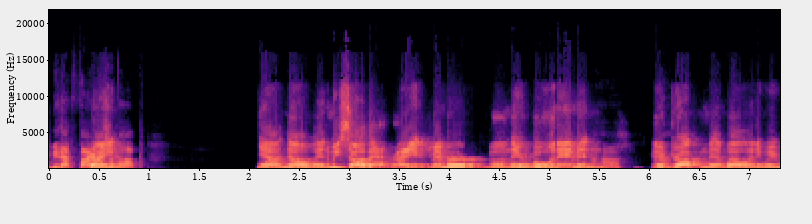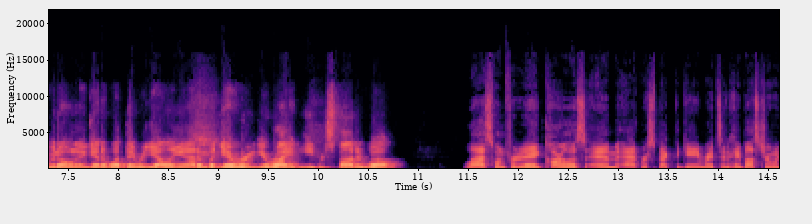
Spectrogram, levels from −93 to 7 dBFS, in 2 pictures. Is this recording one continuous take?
yes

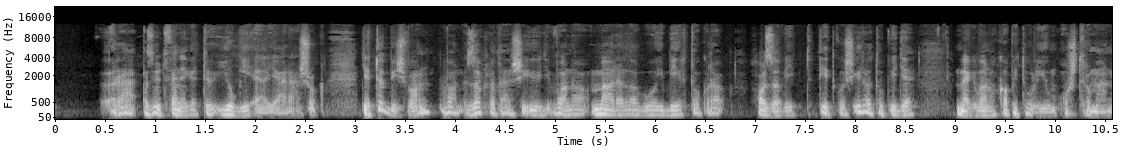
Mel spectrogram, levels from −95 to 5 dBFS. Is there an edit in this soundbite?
no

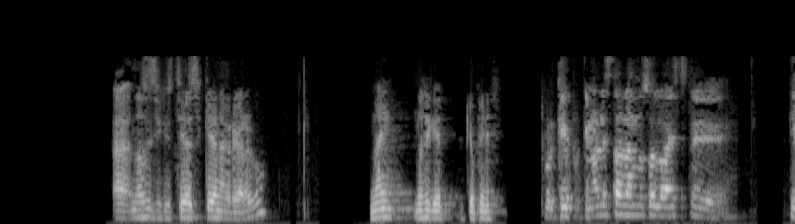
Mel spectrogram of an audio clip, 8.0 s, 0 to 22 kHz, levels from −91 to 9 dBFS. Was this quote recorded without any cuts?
no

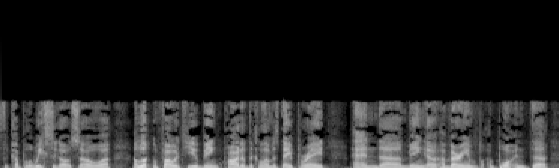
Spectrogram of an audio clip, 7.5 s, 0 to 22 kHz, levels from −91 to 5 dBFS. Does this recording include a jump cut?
no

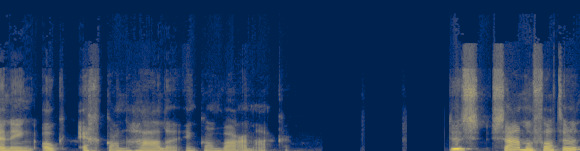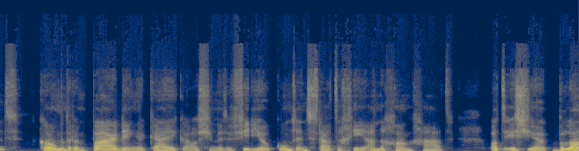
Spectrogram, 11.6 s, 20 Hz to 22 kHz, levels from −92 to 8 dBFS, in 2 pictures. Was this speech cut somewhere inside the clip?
no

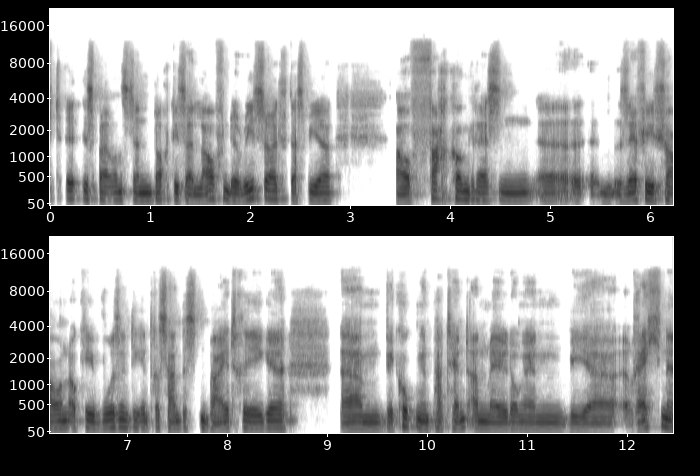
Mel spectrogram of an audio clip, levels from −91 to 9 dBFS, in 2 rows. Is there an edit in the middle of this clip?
no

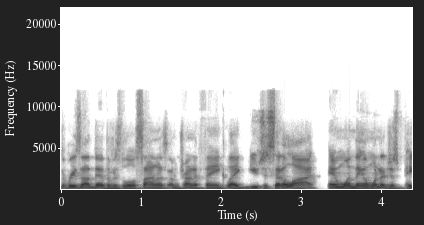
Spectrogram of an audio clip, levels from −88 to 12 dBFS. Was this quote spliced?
yes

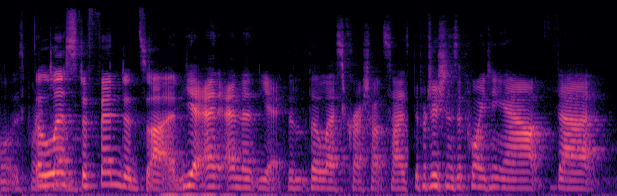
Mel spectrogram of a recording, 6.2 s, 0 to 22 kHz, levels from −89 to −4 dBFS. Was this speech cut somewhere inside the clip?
yes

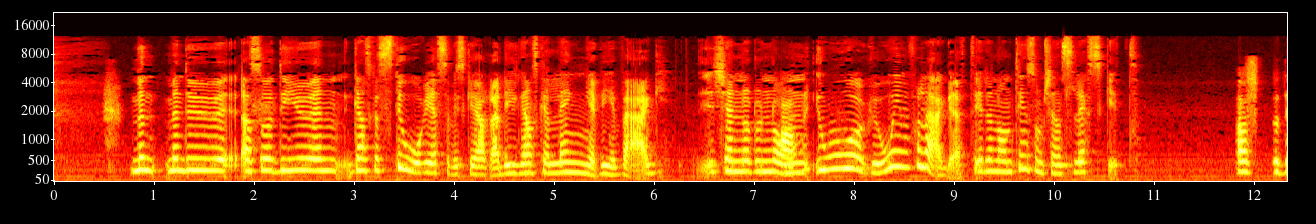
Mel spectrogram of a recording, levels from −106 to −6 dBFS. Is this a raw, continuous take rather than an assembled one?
yes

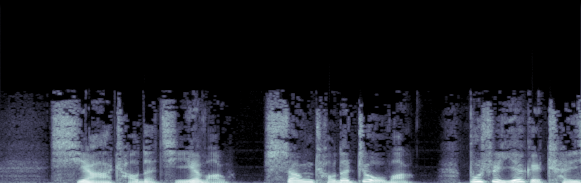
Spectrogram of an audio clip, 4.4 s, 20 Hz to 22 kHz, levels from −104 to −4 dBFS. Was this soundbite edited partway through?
no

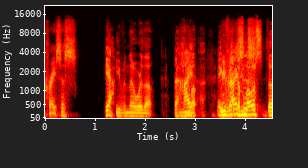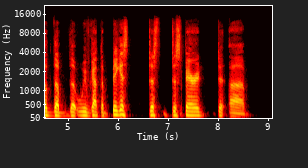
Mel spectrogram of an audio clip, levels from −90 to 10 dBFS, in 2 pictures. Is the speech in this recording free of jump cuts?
yes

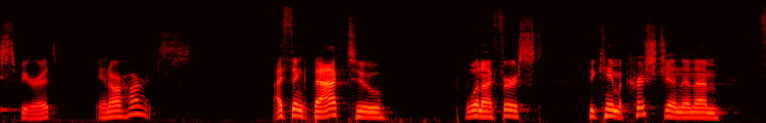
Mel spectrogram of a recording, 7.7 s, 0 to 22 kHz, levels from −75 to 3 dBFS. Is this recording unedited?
yes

